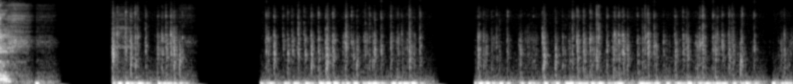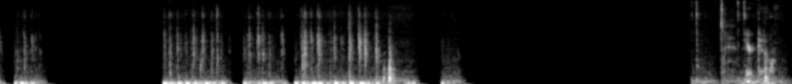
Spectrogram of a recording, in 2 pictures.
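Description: Fingers type on a computer keyboard in rapid bursts of close, crisp clicks, broken by short silent pauses, faint and alone.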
